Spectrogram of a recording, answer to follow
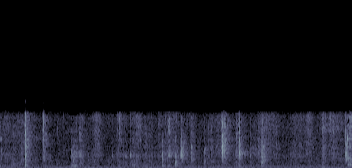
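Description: Faint rustling and crinkling of a sheet of paper being folded and creased by hand, heard as short, scattered crackles.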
